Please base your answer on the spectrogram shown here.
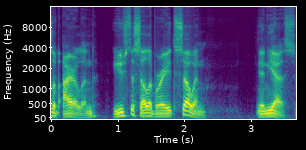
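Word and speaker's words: Samhain: ancient Celtic peoples of Ireland used to celebrate seen and yes it's spelled samhan or saman but it's pronounced soen and seen was the night when the door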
